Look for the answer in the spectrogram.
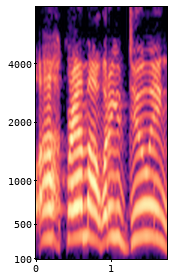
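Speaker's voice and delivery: loud, high, grossed-out whine; disgusted grandson. Pretend. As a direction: recoil at grandma's kiss, shrieking. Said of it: "like a total".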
